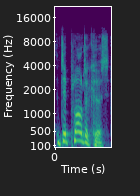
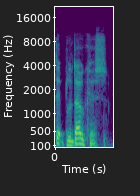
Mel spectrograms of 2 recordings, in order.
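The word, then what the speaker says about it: Diplodocus: The big uh Diplodicus, apparently it's not pronounced diploidocus.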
